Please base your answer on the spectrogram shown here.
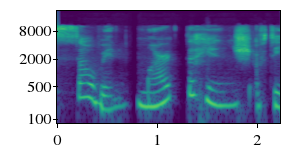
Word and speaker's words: Samhain: For the Kelts, so spelled as s a m h a i n but pronounced as soin, marked the hinge of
